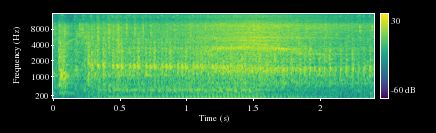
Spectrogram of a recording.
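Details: Toyota Fortuner diesel in the workshop, engine previously worked on, idling on battery before a test drive with air filter and parts still open; steady, even idle with smooth low beat, no knocks or misses, sounds healthy.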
